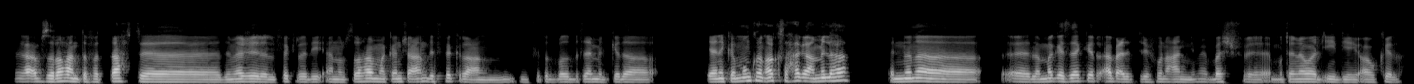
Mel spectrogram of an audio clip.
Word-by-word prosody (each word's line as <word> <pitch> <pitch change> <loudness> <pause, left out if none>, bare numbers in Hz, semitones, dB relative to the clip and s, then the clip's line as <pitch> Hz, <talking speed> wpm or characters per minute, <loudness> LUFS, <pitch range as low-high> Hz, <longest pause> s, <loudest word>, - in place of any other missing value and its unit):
لأ، 140 0 +2
بصراحة 140 +2 +4
أنت 135 -2 +1
فتّحت 140 +3 0 0.8
دماغي 130 +3 +2
للفكرة 120 +1 -3
دي. 120 +1 -3
أنا 120 -2 -3
بصراحة 130 +5 +2
ما 130 -2 0
كانش 130 +1 -2
عندي 130 +1 0
فكرة 130 -1 -3
عن 110 0 -4
إن 115 - -9
في 110 - -15
تطبيقات 120 0 -3
بتعمل 120 0 -3
كده. 115 -1 -2 0.5
يعني 130 +1 +3
كان 140 0 0
ممكن 175 +1 +3
أقصى 165 -1 +2
حاجة 165 +1 +3
أعملها 165 +6 +4 0.4
إن 135 +1 +2
أنا، 145 +2 +5 0.8
آآ 130 -2 -2
لما 125 +3 0
أجي 145 0 0
أذاكر 145 +1 0
أبعِد 135 -3 +1
التليفون 120 +1 -7
عني 120 -2 -3
ما 125 - -11
يبقاش 125 +2 -4
في 115 -1 -8
متناول 120 +1 -1
إيدي 115 -1 -5
أو 115 -1 -3
كده. 115 -1 -7
125 Hz, 175 wpm, -22 LUFS, 120-140 Hz, 0.8 s, أنا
